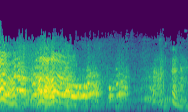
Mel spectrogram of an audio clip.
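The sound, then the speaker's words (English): A pack of sled dogs barks and yips excitedly after the sled team halts on snow in front of headquarters in the town of Dawson, a dense, loud chorus of overlapping howls and yelps, thinning into a few scattered barks and whines toward the end. “You take the dogs around the back?”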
